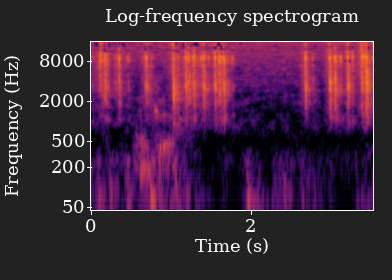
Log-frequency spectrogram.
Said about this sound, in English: All right. We can cut this out because I'm typing.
